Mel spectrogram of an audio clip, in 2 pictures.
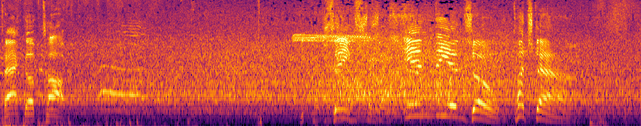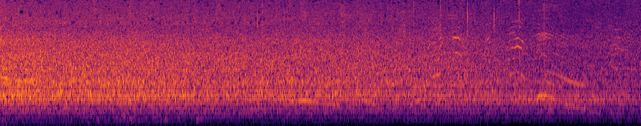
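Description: A large stadium crowd roars and cheers, slowly fading.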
